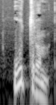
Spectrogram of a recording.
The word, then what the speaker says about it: утро: Само же существительное «утро» сохраняет ударение на корне во всех формах, в единственном и во множественном числе, если оно употребляется без предлога.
